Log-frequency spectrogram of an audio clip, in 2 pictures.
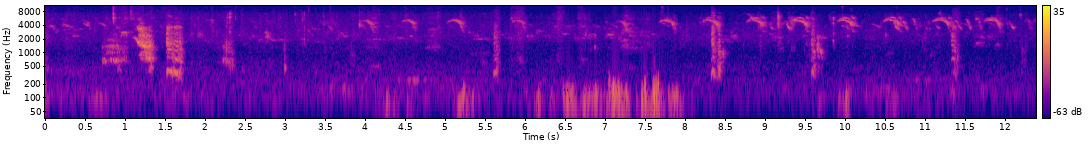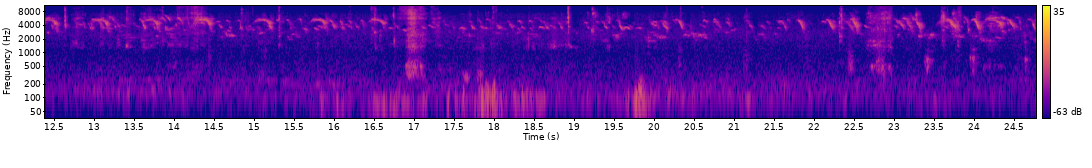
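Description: Small birds chirping in a quick, repeated series of short high chirps, with a louder clucking call from a chicken about a second in. A few low thuds come around seven seconds in.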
